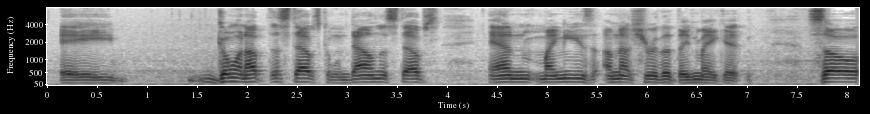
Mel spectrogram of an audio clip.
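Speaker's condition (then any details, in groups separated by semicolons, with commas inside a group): No condition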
